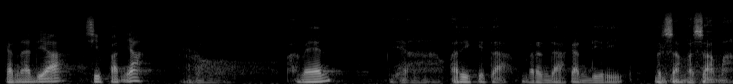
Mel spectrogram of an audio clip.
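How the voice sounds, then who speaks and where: An older male pastor preaching a sermon lively rises to loud emphasis and playful teasing of the congregation. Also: fairly low pitch, unhurried, creaky, long pauses, breathy edge.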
